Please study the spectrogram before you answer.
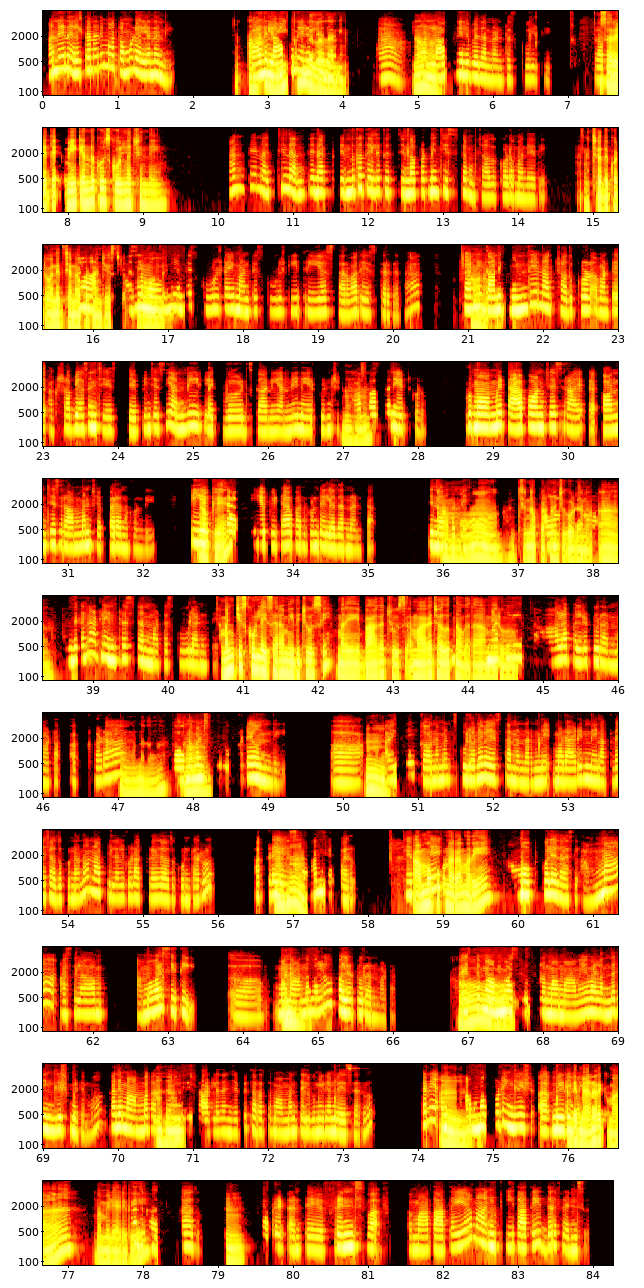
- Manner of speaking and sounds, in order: other background noise; static; lip smack; lip smack; in English: "త్రీ ఇయర్స్"; tapping; lip smack; in English: "లైక్ వర్డ్స్"; in English: "ఫాస్ట్ ఫాస్ట్‌గా"; in English: "మమ్మీ, ట్యాప్ ఆన్"; in English: "ఆన్"; in English: "టీ-ఏ-పీ ట్యాప్, టీ-ఏ-పీ ట్యాప్"; lip smack; in English: "ఇంట్రెస్ట్"; "బాగా" said as "మాగా"; in English: "గవర్నమెంట్ స్కూల్"; in English: "గవర్నమెంట్ స్కూల్‌లోనే"; in English: "డ్యాడీ"; in English: "ఇంగ్లీష్"; in English: "మమ్మీ, డ్యాడీ‌ది?"; in English: "సపరేట్"; in English: "ఫ్రెండ్స్"; in English: "ఫ్రెండ్స్"
- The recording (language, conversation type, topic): Telugu, podcast, మీ కుటుంబం మీ గుర్తింపును ఎలా చూస్తుంది?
